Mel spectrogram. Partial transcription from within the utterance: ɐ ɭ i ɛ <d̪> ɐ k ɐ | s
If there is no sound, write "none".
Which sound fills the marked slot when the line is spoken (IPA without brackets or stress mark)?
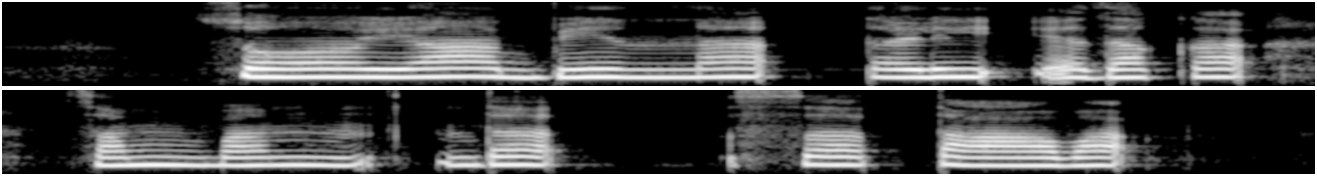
d̪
